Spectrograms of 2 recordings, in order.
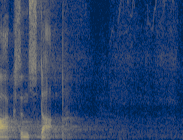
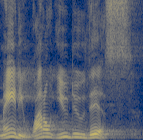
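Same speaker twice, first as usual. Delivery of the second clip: retold yell; 6 semitones higher than usual. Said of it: "I yell up to the front".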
